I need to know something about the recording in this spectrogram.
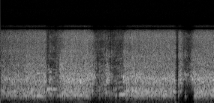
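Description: Loud, noisy background sound coming through a meeting participant's unmuted microphone, with faint pitched tones mixed into the noise. It breaks off briefly a few times.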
